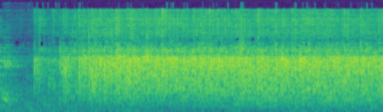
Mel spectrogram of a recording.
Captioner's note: audience applauding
